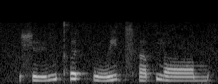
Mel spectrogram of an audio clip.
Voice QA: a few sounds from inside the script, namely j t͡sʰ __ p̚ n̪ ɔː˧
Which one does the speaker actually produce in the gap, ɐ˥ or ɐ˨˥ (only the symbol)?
ɐ˨˥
